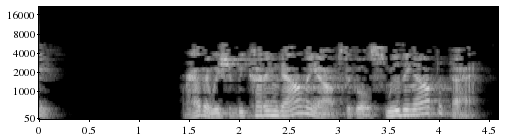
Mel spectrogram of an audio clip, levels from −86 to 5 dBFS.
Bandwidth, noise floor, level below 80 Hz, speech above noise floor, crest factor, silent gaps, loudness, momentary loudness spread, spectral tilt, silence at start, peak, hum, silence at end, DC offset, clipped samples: 5.8 kHz; under -90 dBFS; -60 dBFS; over 72 dB; 16 dB; 0.40-1.35 s; -18 LUFS; 9 LU; -10 dB/octave; 0 s; -4 dBFS; none; 0.2 s; under 0.1%; under 0.1%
